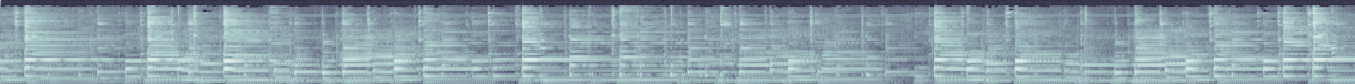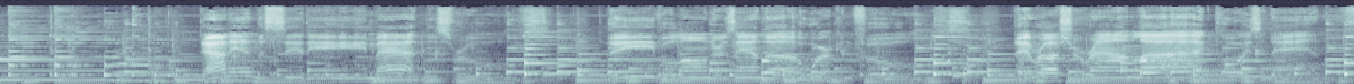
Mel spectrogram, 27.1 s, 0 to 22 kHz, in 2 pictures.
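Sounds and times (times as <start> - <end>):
banjo picking: 0.0 - 27.0
string band accompaniment: 0.0 - 27.0.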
